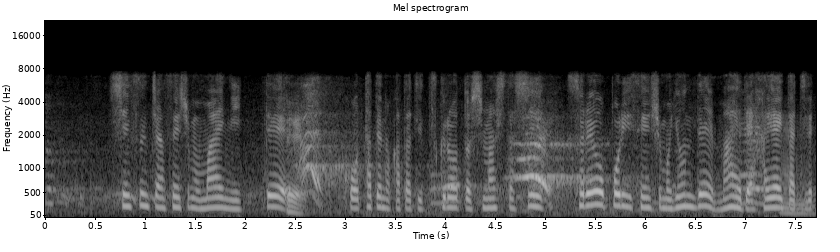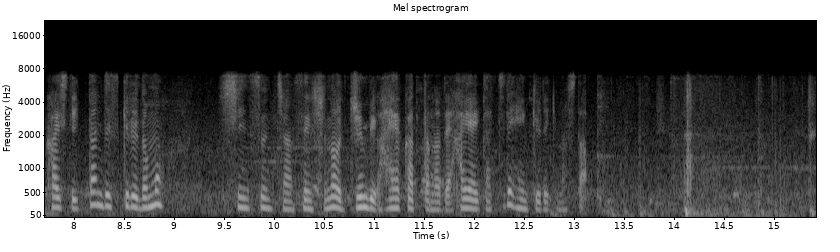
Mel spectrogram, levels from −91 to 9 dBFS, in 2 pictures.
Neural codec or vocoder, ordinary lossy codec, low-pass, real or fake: none; Opus, 16 kbps; 7.2 kHz; real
